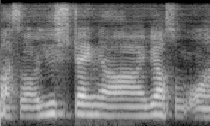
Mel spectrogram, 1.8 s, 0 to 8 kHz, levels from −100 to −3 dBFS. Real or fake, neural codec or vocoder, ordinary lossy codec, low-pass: fake; codec, 24 kHz, 1 kbps, SNAC; none; 7.2 kHz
